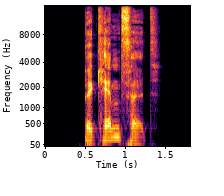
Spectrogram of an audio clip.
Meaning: second-person plural subjunctive I of bekämpfen
- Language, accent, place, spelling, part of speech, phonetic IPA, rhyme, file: German, Germany, Berlin, bekämpfet, verb, [bəˈkɛmp͡fət], -ɛmp͡fət, De-bekämpfet.ogg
